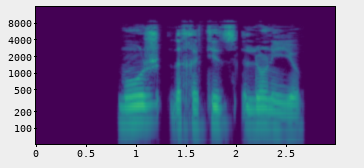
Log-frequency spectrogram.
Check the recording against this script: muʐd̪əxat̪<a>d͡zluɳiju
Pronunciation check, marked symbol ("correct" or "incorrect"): incorrect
